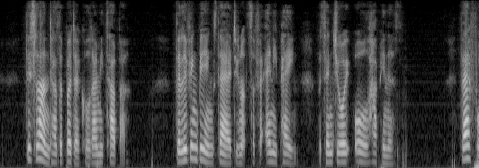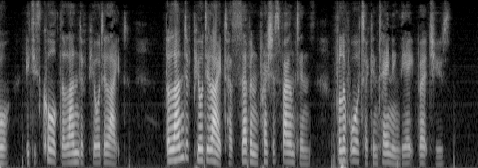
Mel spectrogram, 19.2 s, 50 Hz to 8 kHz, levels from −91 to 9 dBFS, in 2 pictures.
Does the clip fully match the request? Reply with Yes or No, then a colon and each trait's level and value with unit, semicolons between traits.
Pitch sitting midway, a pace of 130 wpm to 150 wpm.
Yes: medium, 160 Hz; average, 140 wpm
